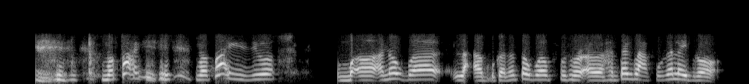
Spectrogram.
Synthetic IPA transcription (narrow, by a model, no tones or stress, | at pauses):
mɐpʰaɡimɐpʰaɡizu | mːnowbɐlaɡɐnotɐwbɐputʰɔɾɦɐndɐk̚lak̚pɐɡɐlajbiɾɔ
